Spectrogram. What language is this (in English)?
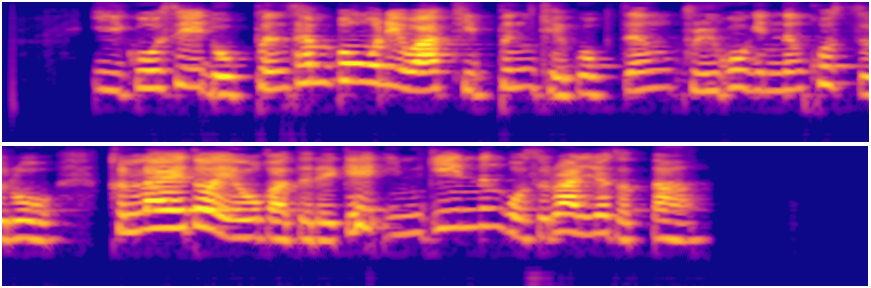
Korean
